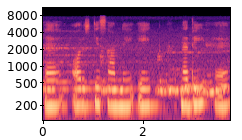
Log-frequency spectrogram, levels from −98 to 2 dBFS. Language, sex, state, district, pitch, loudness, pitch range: Hindi, female, Bihar, Kaimur, 195 Hz, -15 LUFS, 190-195 Hz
